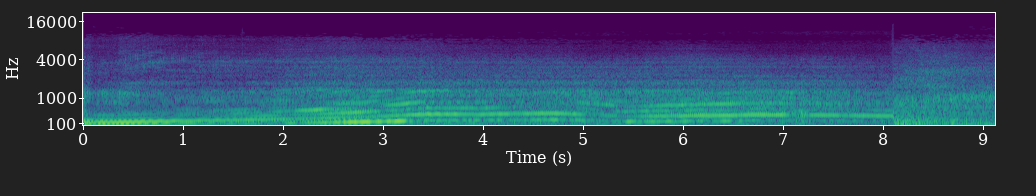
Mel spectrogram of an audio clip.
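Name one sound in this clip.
A sports car engine roars as the car accelerates away, with its pitch rising through the gear changes.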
